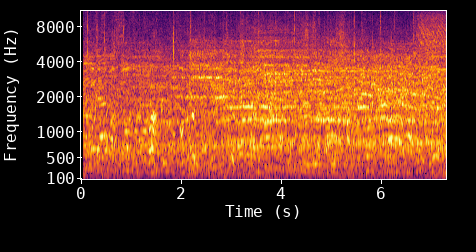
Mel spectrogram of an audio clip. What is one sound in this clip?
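A large crowd of fans chants and cheers loudly outdoors.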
